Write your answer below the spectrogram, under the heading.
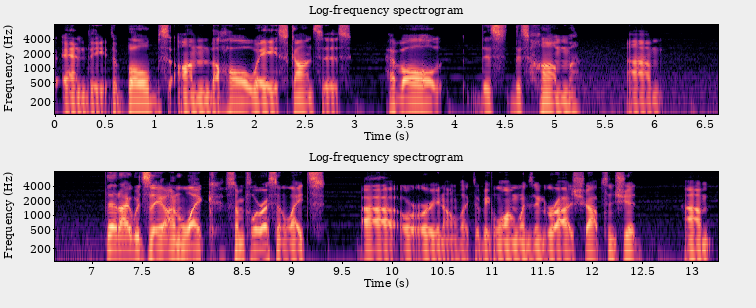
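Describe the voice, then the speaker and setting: A man working as game master, improvising horror narration in a halting, conversational way that circles back over words. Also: low voice, smooth, no echo. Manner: halting, searching delivery with repeated words.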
